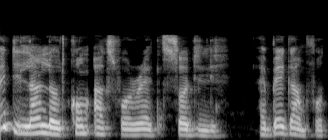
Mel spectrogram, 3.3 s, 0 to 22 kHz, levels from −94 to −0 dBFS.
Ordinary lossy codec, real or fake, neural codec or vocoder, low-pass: none; real; none; none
